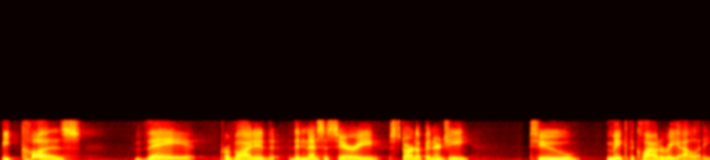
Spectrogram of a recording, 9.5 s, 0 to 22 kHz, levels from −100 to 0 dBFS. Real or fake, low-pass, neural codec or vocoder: fake; 5.4 kHz; codec, 16 kHz in and 24 kHz out, 0.9 kbps, LongCat-Audio-Codec, fine tuned four codebook decoder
